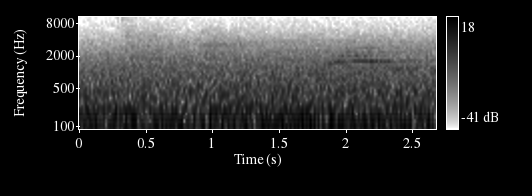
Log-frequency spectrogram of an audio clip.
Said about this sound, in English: You can still hear the cat.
